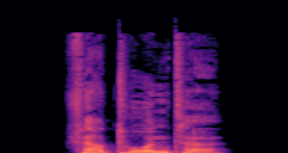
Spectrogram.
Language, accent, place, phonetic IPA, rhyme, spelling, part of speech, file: German, Germany, Berlin, [fɛɐ̯ˈtoːntə], -oːntə, vertonte, adjective / verb, De-vertonte.ogg
- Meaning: inflection of vertonen: 1. first/third-person singular preterite 2. first/third-person singular subjunctive II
